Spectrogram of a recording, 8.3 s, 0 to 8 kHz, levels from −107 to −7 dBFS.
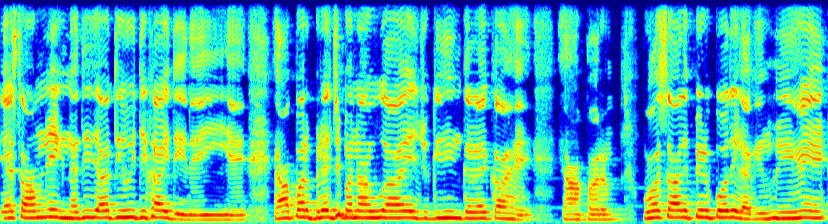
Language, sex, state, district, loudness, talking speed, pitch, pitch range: Hindi, male, Chhattisgarh, Kabirdham, -20 LUFS, 210 wpm, 230 Hz, 200-245 Hz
